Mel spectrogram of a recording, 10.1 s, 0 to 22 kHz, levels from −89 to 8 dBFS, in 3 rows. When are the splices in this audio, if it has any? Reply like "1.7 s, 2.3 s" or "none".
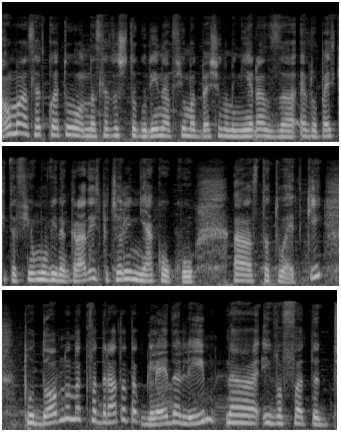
8.1 s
